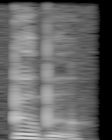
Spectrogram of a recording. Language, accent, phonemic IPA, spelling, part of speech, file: English, US, /ˈbu(ˌ)bu/, boo-boo, noun / verb, En-us-boo-boo.ogg
- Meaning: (noun) 1. A mistake or error 2. A minor injury, such as a cut or a bruise 3. Feces; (verb) 1. To make a mistake 2. To defecate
